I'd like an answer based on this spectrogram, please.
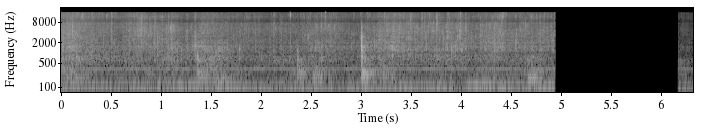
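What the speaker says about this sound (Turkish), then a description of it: "İyi karıştırıyorum" A glass of water with spices is stirred in a pot, giving a close, steady scraping swish with a few light clicks of the utensil, then a sudden cut to silence near the end, with no talking.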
